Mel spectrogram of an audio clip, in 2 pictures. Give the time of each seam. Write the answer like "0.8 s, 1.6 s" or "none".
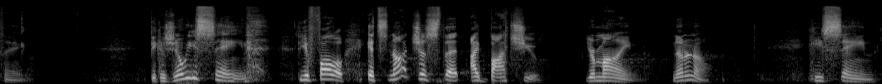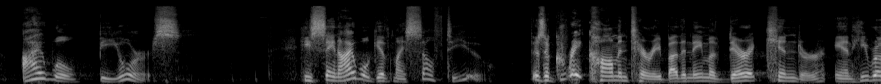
14.1 s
